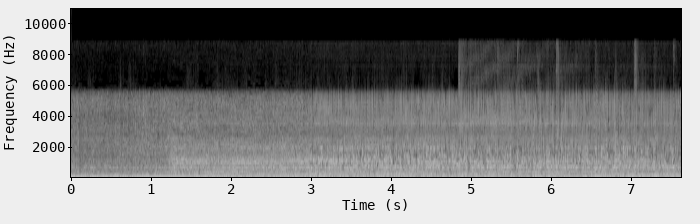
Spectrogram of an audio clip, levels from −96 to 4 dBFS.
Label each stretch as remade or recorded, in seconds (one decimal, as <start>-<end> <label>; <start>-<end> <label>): 0.0-3.0 recorded; 3.0-7.6 remade

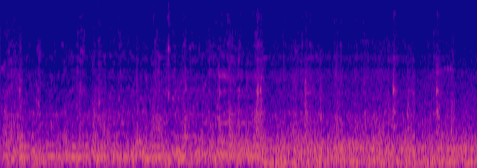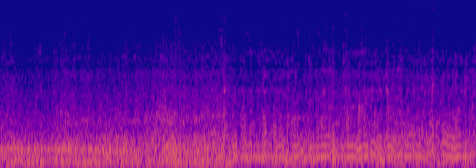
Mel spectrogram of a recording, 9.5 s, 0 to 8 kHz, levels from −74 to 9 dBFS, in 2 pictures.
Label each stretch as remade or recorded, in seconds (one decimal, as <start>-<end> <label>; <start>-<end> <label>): 0.0-2.6 remade; 2.6-7.1 recorded; 7.1-9.5 remade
